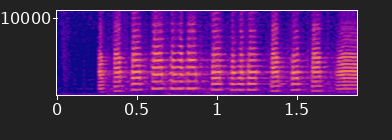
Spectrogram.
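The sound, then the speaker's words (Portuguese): A bright, brassy bugle sound effect blares in a quick series of about ten short toots, loud, ending on one held note, with no voices. “Funcionou. É só a corneta véu.”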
